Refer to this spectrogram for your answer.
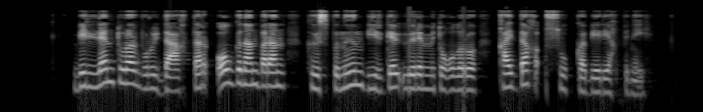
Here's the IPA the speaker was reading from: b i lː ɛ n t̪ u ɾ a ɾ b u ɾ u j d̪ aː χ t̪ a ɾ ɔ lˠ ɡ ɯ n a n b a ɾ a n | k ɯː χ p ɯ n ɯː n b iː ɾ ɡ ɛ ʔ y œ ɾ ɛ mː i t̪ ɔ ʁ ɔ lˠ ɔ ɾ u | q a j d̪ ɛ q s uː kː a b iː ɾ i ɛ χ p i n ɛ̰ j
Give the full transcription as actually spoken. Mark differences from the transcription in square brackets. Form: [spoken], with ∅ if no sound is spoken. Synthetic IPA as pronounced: b i lː ɛ n t̪ u ɾ a ɾ b u ɾ u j d̪ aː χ t̪ a ɾ ɔ lˠ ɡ ɯ n a n b a ɾ a n | k ɯː [s] p ɯ n ɯː n b iː ɾ ɡ ɛ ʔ y œ ɾ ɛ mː i t̪ ɔ ʁ ɔ lˠ ɔ ɾ u | q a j d̪ [a] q s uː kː a b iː ɾ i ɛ χ p i n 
